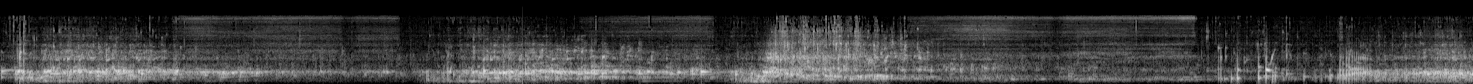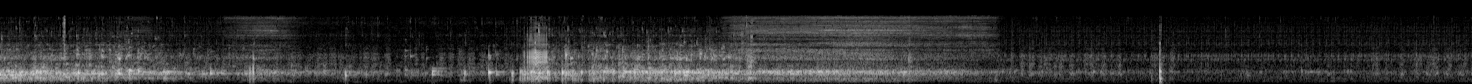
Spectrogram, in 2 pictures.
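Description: Scuba diver breathing through a regulator underwater: a hiss on each inhale alternates with surges of exhaled bubbles, in cycles a few seconds long. It grows quieter near the end.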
